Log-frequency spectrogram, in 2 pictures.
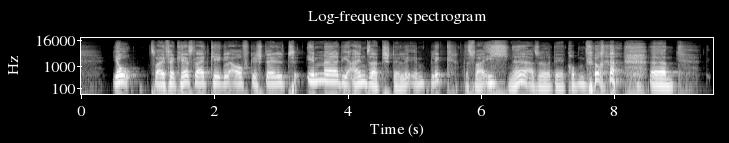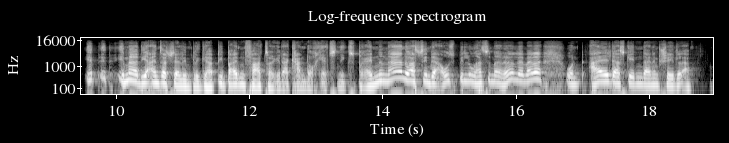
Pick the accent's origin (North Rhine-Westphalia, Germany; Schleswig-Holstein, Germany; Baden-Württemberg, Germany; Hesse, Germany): Hesse, Germany; Bad Soden; wir hatten eine große Hochwasserlage in Bad Soden, hier in meiner Heimatstadt. Wir liegen am Fuß des Taunus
